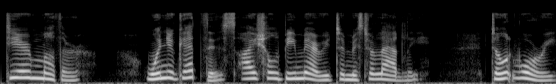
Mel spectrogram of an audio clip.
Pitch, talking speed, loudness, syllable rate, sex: 245 Hz, 160 wpm, -17 LUFS, 4.4 syllables/s, female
